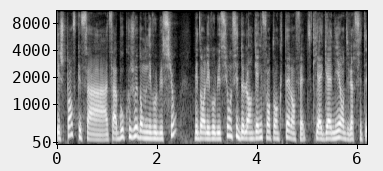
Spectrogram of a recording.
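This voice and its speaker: A woman's very deep, low voice at a very fast pace, with ordinary pitch variation, a quiet background, and a dry, close sound with no echo. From France, Congolese background. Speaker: community worker, immigrant woman. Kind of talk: interview conversation. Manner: hesitant, many fillers.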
